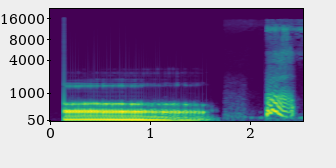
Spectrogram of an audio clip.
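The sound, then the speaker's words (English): A grizzly bear lets out a deep, loud, rumbling roar that starts abruptly and holds for about a second and a half, then breaks into rougher, noisy grunting bursts. No one speaks. “We'll be back next week when I get out from under this horrible farting grizzly.”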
